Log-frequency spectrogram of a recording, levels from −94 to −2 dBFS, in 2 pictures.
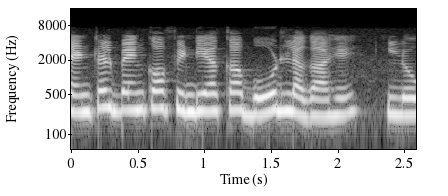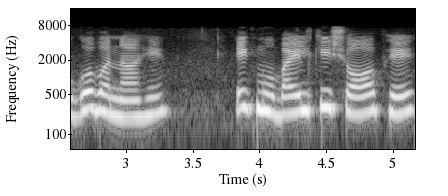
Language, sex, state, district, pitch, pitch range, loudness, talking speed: Hindi, female, Jharkhand, Jamtara, 260 Hz, 235-275 Hz, -12 LUFS, 210 wpm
